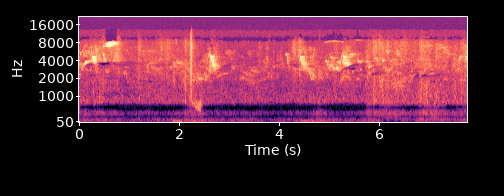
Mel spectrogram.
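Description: Near silence outdoors, with faint birds chirping now and then.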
